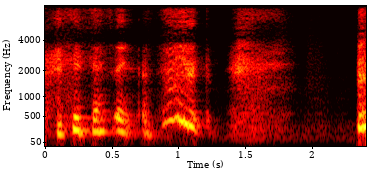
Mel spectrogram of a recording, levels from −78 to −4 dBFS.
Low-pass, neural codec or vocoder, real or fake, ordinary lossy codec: none; codec, 16 kHz, 0.5 kbps, FunCodec, trained on Chinese and English, 25 frames a second; fake; none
